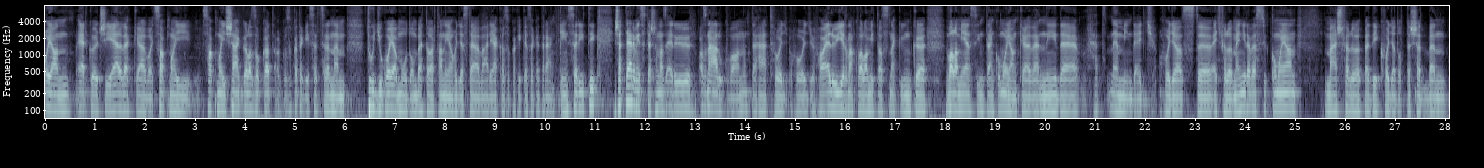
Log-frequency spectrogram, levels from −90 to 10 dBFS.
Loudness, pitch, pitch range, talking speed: -22 LUFS, 95 Hz, 90-105 Hz, 125 wpm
